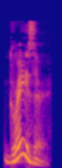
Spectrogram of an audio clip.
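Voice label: "grazer", British English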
